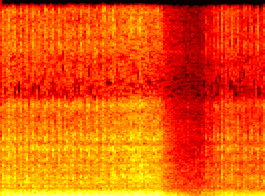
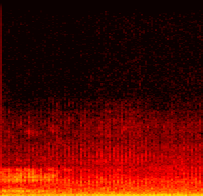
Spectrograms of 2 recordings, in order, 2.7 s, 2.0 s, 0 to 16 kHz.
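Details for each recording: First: OM616 diesel-swapped 1968 Mercedes-Benz, open straight pipe with no muffler while a new exhaust is built: engine catches and revs up and down, harsh, raspy and far too loud; unmuffled straight-pipe exhaust. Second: 1968 Mercedes-Benz swapped to an OM616 diesel, at idle with a new homemade exhaust using a Saab muffler: even low diesel clatter with a steady drone, no pipework knocking against the floor, sounds healthy.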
